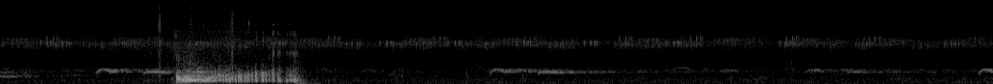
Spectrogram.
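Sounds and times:
brush-tailed possum grunting rasp in the woods: 0:01.8 - 0:03.1.

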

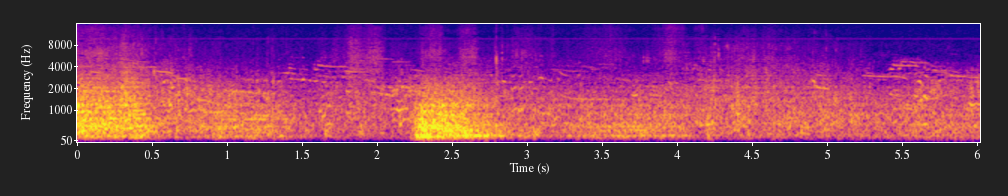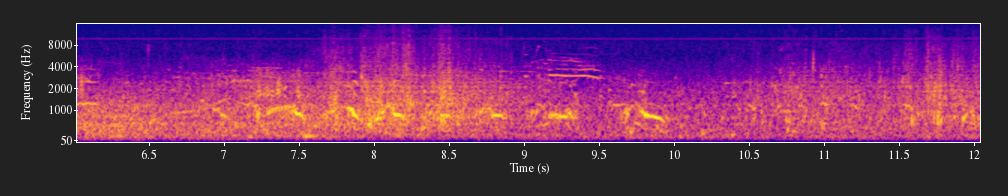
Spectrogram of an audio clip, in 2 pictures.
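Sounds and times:
hissing underwater background: 0:00.0 - 0:06.8
humpback whale song with tonal moans and upswept whoops: 0:00.0 - 0:11.0.

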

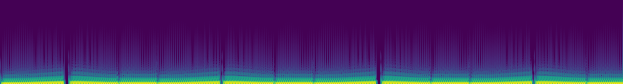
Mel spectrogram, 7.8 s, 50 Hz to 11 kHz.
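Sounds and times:
tech house bass loop in E minor: 0:00.0 - 0:07.7.

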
